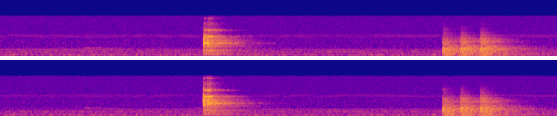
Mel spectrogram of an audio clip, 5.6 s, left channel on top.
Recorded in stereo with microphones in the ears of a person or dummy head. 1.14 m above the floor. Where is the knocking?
25° right (ahead or behind), 2 m.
